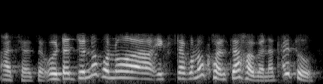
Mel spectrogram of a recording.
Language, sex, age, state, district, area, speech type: Bengali, female, 60+, West Bengal, Nadia, rural, conversation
